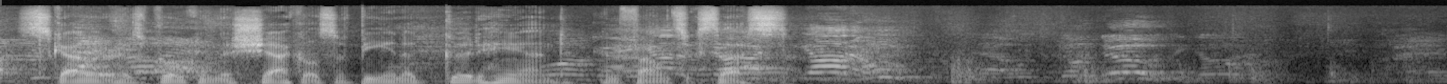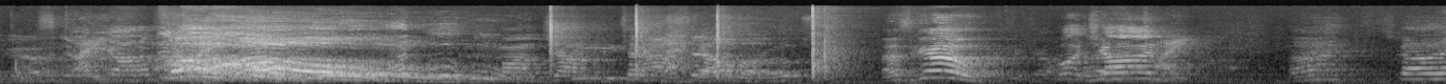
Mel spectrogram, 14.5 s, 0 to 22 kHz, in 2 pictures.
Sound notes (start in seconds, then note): 3.7 audience cheering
